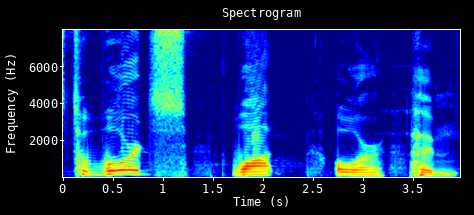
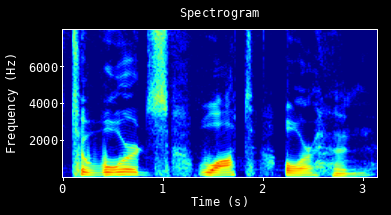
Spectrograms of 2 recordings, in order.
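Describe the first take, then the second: First: Towards, what, or whom, each set apart, or whom whispered; broken by pauses. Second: Towards what or whom, drawn out slowly; slow, searching question. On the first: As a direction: pause between each word, whisper the end. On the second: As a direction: let the question hang slowly. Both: Shown as a demonstration.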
